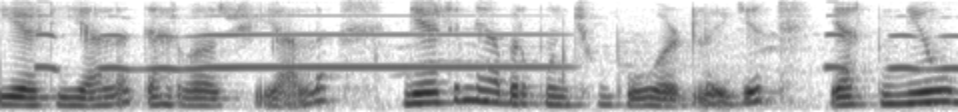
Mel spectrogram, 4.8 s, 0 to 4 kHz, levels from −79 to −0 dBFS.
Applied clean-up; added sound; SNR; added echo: none; Wind instrument, woodwind instrument; 12 dB; none.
